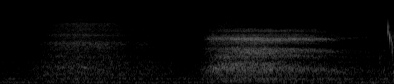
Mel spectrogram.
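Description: Two slow, soft breaths during a beginner-friendly evening yoga stretch, the first a long airy inhale and the second a louder, fuller exhale, heard close and quiet.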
